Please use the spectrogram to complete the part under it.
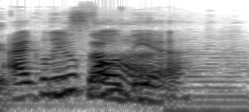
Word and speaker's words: Agliophobia: Dami is how do you even pronounce this word? Agliophobia. – You said it right. – Agliophobia, which is the persistent, unwarranted, and often irrational fear of pain.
